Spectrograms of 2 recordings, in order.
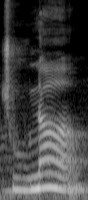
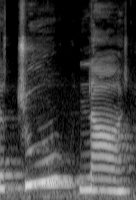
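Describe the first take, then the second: First: Said in the usual way. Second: चूना split slowly, long rising चू; syllable by syllable. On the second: Shown as a demonstration. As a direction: sound out चूना as चू, pause, ना. (चूना को अलग-अलग तोड़कर, धीरे) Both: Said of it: "मैं अलग-अलग बताया करूँ".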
